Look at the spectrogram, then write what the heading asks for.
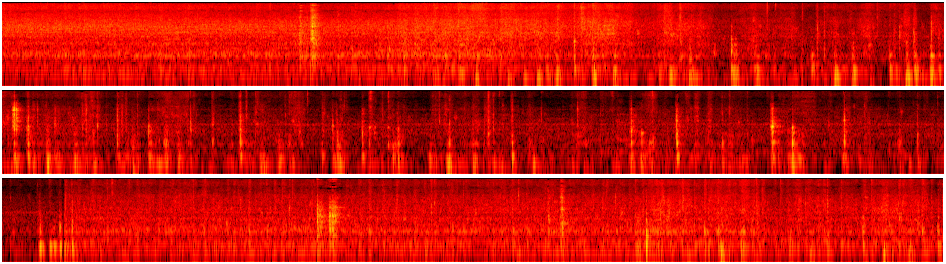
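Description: Chicken masala frying and sizzling in a pot, with frequent sharp clicks of a spoon stirring against the pot. The sizzle grows fainter from about six seconds in and comes back loud at about nineteen seconds.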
